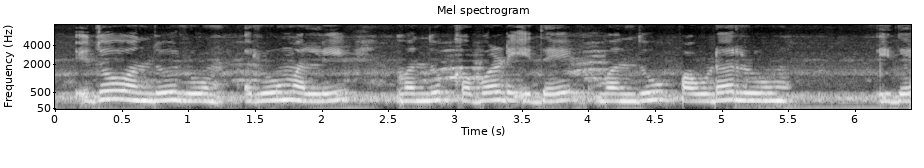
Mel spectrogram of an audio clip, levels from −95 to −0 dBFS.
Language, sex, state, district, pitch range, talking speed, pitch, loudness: Kannada, female, Karnataka, Koppal, 220-250 Hz, 105 wpm, 230 Hz, -12 LUFS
